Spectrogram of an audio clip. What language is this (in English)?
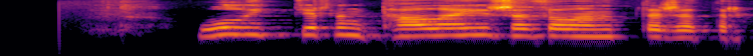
Kazakh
